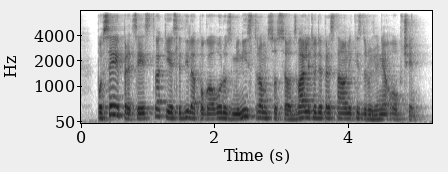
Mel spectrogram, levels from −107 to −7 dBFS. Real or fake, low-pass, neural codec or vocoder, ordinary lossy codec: real; 7.2 kHz; none; none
